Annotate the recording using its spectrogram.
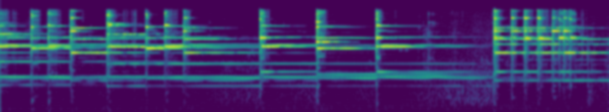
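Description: A set of tuned, coloured desk bells worn on the body, struck by hand one after another to play a tune. Each strike rings on, so the notes overlap. The strikes come quickly at first, slow to about two a second in the middle, then bunch into a quick run near the end.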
